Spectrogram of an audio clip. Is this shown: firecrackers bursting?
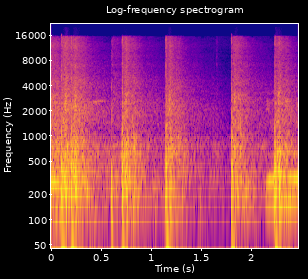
yes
